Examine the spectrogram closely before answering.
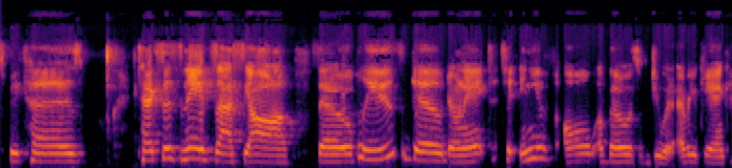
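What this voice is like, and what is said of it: Exaggerated put-on Southern accent. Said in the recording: “Did you just put on like an extra ... Southern ... accent?”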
